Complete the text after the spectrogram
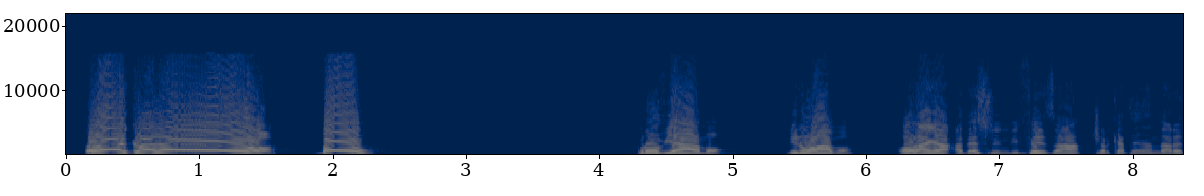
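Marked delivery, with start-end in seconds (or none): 0.1-2.3 high loud long shout of Angolo. Real, not acted. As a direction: yell the call across the court. Coach shouts during the drill. (grido forte e acuto)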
